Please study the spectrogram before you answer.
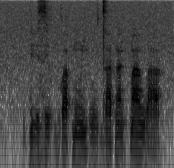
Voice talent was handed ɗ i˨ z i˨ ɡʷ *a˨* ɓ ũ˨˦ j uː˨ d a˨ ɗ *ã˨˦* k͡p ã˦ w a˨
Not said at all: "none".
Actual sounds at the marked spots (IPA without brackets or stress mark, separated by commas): a˨, ã˦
